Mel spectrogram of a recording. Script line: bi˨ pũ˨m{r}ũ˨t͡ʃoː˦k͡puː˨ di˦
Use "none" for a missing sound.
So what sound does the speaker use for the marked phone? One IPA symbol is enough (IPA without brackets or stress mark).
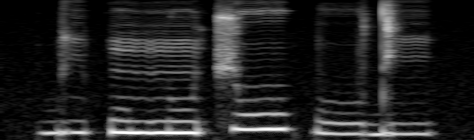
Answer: n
